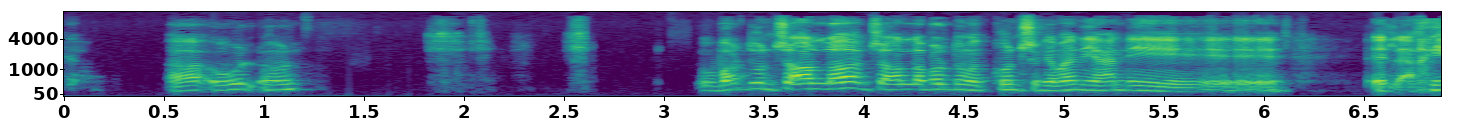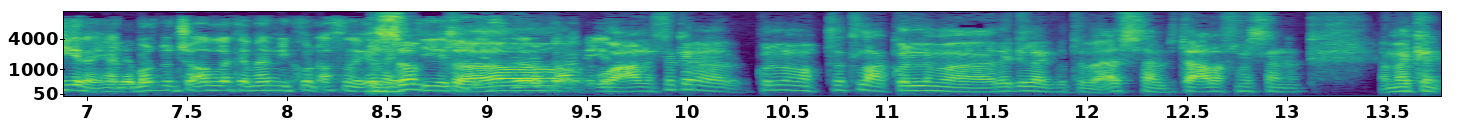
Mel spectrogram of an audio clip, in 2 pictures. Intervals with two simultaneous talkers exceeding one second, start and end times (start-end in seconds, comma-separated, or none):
8.4-9.6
